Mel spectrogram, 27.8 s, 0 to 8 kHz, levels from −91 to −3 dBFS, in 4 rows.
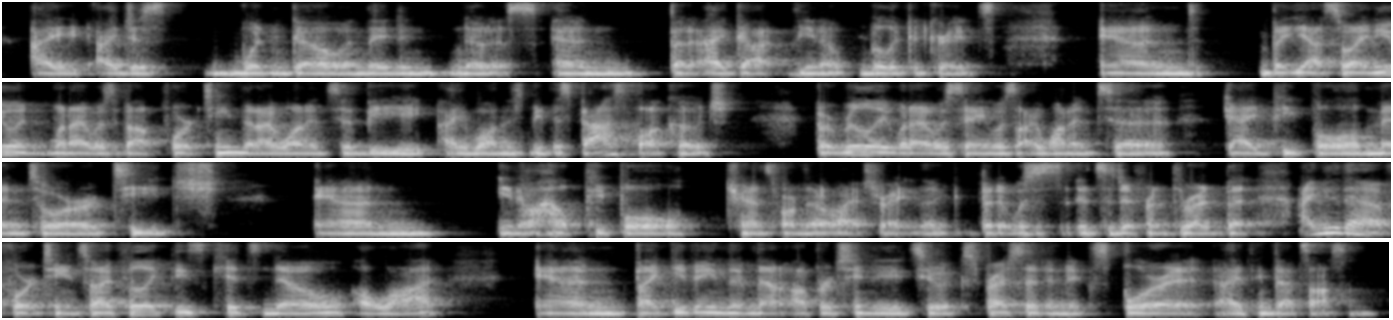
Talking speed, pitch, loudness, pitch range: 225 wpm, 85 Hz, -19 LUFS, 85-100 Hz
